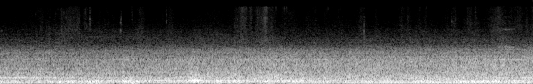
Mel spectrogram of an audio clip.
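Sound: car interior road noise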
